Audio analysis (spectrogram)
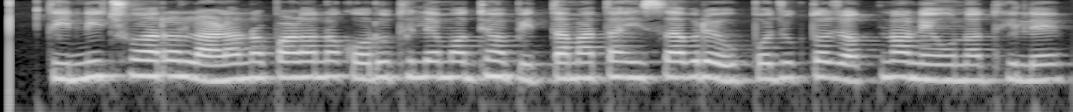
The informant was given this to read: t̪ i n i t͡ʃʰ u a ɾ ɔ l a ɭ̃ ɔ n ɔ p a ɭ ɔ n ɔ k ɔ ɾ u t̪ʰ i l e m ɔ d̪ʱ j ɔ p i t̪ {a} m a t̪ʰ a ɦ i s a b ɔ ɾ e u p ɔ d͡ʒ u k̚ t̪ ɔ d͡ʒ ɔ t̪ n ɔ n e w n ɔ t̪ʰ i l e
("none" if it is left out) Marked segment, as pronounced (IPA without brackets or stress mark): a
